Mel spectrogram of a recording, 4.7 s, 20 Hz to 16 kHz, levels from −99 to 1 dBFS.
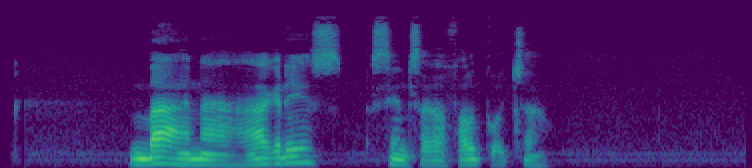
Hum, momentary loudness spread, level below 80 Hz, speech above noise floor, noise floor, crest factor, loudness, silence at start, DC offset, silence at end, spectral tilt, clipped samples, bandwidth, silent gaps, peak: none; 18 LU; -76 dBFS; 42 dB; -76 dBFS; 24 dB; -34 LUFS; 0.8 s; under 0.1%; 1.3 s; -5.5 dB/octave; under 0.1%; 9.8 kHz; none; -12 dBFS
